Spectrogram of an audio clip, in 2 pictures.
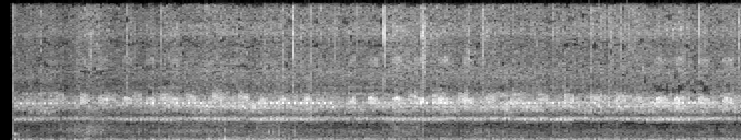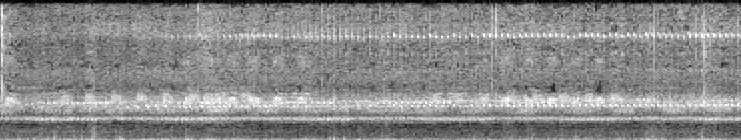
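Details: Crickets at a campsite trill continuously in steady high bands, with a faster pulsing layer above. Heavy low rumbling noise sits underneath, with scattered sharp crackles like burning firewood.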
